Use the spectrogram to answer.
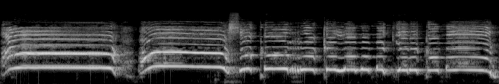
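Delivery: put-on very high, loud girlish shriek; screaming for help. Girl attacked by the wolf, shrieking for help. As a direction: scream in hammed-up terror. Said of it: "Caperucita de gritar".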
